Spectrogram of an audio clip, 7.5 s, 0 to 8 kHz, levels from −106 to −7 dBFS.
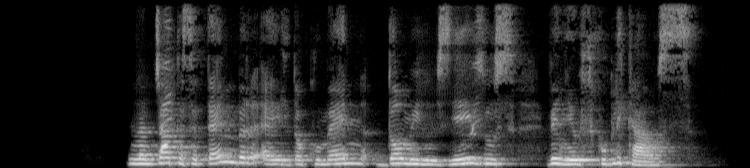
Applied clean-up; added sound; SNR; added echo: neural mask model Resemble Enhance denoiser.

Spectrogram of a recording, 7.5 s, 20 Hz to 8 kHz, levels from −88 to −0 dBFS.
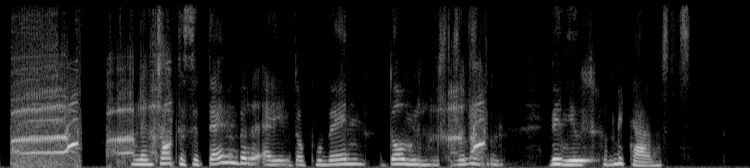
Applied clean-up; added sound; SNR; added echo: neural diffusion model UNIVERSE++.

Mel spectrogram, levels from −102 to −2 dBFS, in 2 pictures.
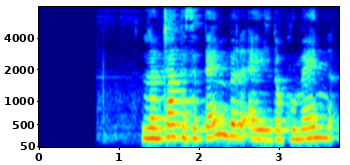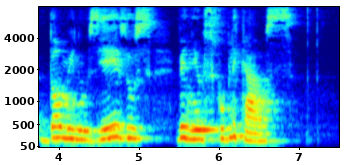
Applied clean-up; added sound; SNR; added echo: none; none; none; none.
